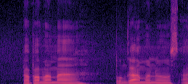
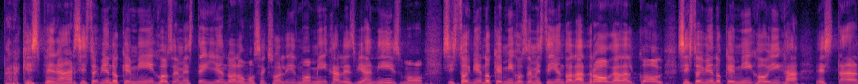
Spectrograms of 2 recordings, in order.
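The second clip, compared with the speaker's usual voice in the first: higher, louder rapid challenge; impassioned preaching; 5 semitones higher, 4 dB louder than usual. Acted. Pastor rebukes parents who wait too long, fervent preaching. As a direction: hammer each "si estoy viendo" with rising fervor.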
